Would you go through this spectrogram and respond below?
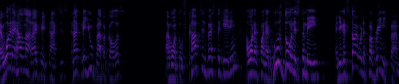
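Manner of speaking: terribly fake Italian accent. Playing a paranoid mafia guy in a scene, in a terribly fake italian accent. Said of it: "That is the worst Italian".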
